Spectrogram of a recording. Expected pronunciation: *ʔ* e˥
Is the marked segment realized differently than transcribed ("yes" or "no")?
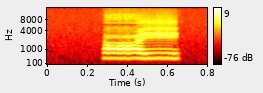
yes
